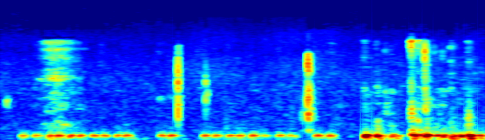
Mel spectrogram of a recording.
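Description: Rapid typing on a computer keyboard, a steady clatter of key presses with a couple of brief pauses, getting a little louder and busier toward the end, as someone types a question into Ask Jeeves.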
